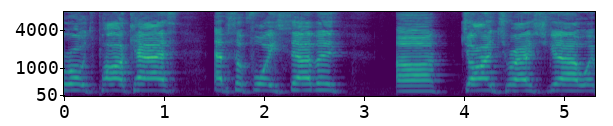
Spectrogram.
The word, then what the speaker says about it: Tartaglia: John Tartaglia, we pronounce it, actor, puppeteer, and director.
